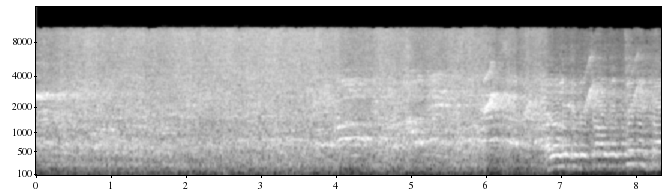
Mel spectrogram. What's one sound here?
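A large crowd cheers and shouts in a big echoing hall.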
